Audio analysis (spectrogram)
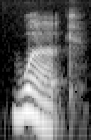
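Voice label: "work", British English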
